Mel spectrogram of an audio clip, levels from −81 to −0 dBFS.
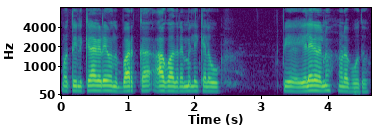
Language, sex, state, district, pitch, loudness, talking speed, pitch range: Kannada, male, Karnataka, Koppal, 160 Hz, -18 LUFS, 140 wpm, 150-165 Hz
